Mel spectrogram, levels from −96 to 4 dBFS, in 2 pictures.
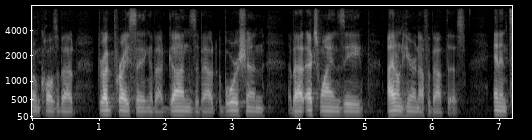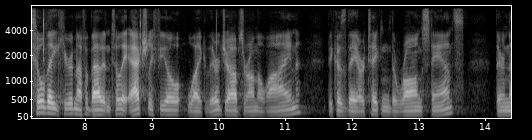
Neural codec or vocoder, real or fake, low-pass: none; real; 7.2 kHz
